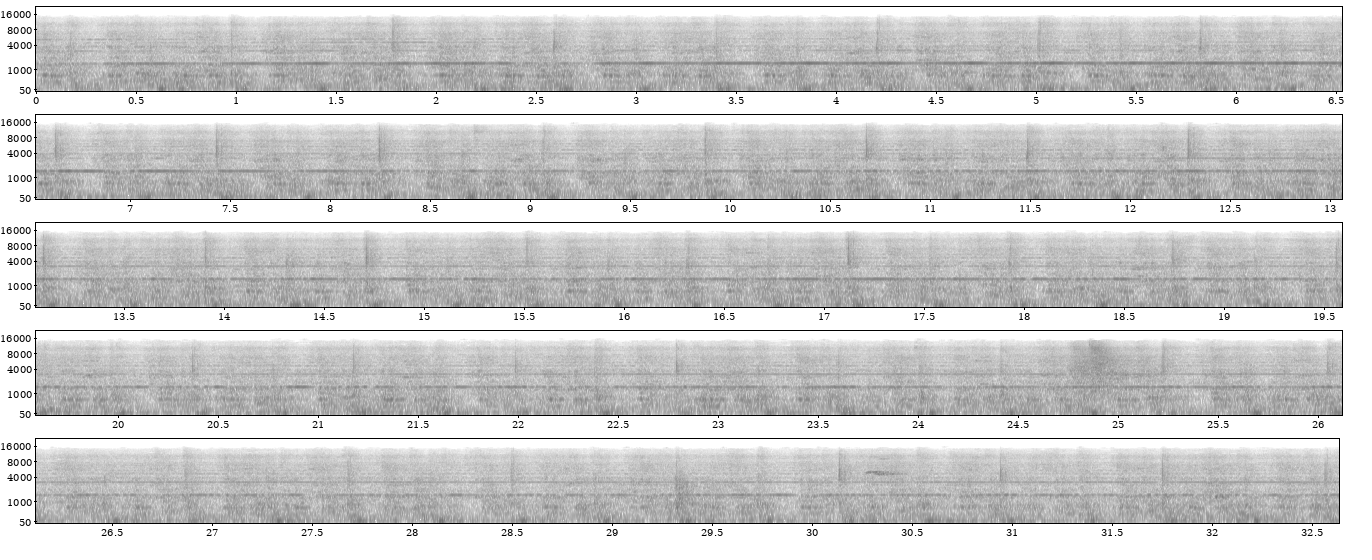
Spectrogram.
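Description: Large laboratory running treadmill under a runner. Its drive motor gives a steady whine that rises slightly in pitch in the first couple of seconds as the belt is sped up, over a low rumble. The runner's footfalls land on the belt at a regular beat of nearly three steps a second.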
